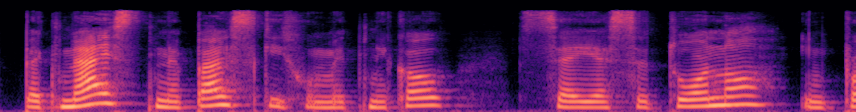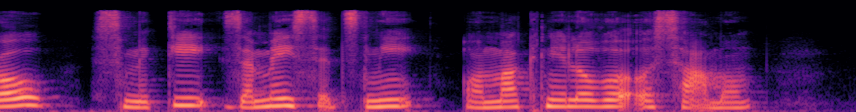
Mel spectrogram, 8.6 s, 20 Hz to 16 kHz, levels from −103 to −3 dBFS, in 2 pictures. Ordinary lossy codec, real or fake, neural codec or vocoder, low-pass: none; fake; codec, 24 kHz, 0.9 kbps, WavTokenizer, medium speech release version 2; 10.8 kHz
